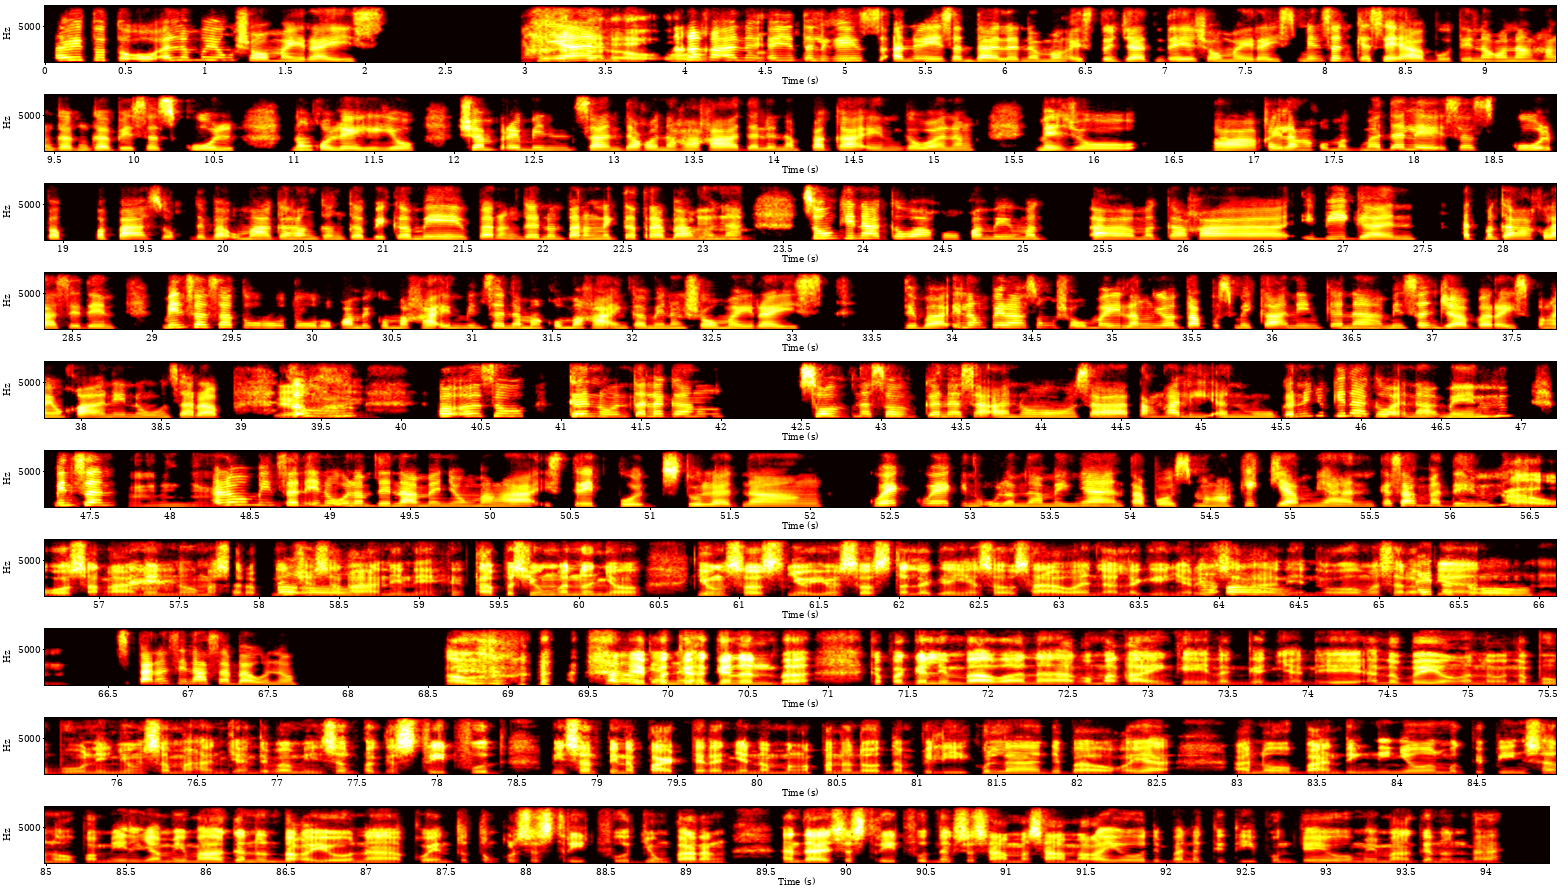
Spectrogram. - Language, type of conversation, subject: Filipino, podcast, Ano ang karanasan mo sa pagtikim ng pagkain sa turo-turo o sa kanto?
- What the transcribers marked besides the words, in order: laugh; laughing while speaking: "So"; laughing while speaking: "namin"; laughing while speaking: "din"; laughing while speaking: "kanin, eh"; other background noise; chuckle; laughing while speaking: "Oo"; laughing while speaking: "Oo"; laugh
